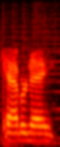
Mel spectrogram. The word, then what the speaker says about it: Cabernet: Aaron Murray calls the running back Zach Cabernet. So that's how you pronounce it. So yeah. Whoa, I'm rolling with Cabernet.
